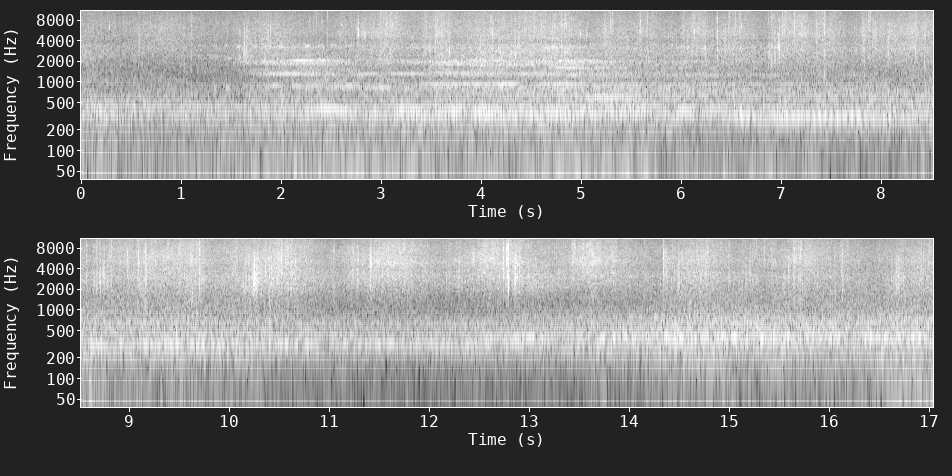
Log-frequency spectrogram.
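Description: Footsteps tread on a stone floor.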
